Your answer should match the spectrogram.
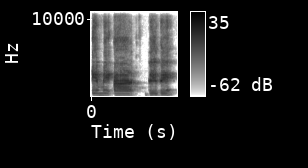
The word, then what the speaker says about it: MADD: Sus insignias son MADD, que se pronuncia MAD.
